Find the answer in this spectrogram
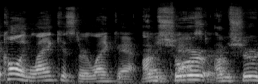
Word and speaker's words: Lancaster: Lancaster Lan how do you say I say Lancaster there you and they also ask questions and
